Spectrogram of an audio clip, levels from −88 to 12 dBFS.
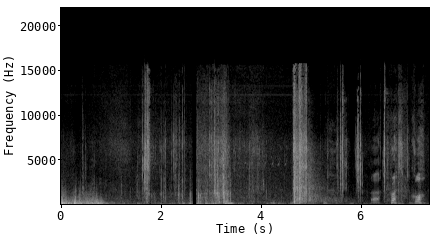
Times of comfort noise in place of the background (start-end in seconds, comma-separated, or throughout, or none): none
